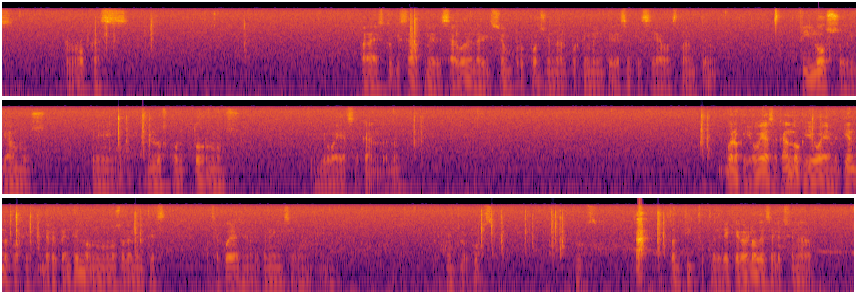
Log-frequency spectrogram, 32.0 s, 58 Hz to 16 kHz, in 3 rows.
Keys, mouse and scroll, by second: 1.4 Escape, 2.6 shift+right click, 3.2-4.5 shift+middle drag, 5.2 o, 6.0-10.1 drag, 9.3 middle click, 12.2 a, 12.5 c, 13.3-15.9 drag, 15.9 Escape, 16.7-18.6 drag, 19.5 c, 19.9 click, 20.9 a, 21.6 Escape, 21.7 a, 23.1 c, 24.1-26.2 drag, 26.5 click, 27.5 ctrl+z, 27.9 ctrl+Escape, 28.4 ctrl+z, 29.6 c, 29.8-32.0 drag.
